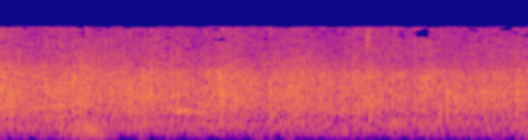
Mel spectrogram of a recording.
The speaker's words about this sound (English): Come on, clap your hands to the Lord right now and give Him some praise.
